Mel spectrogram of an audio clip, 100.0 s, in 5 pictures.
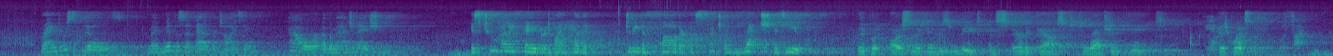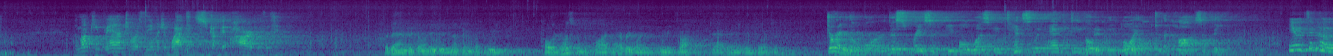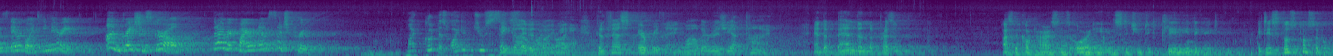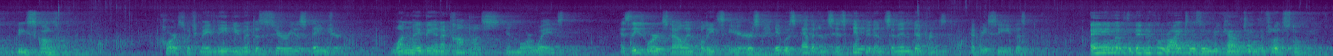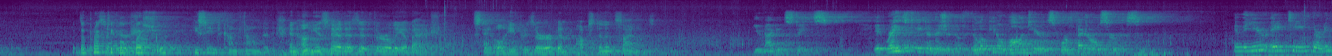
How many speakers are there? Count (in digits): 10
